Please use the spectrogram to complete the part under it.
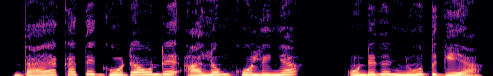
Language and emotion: Santali, fearful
